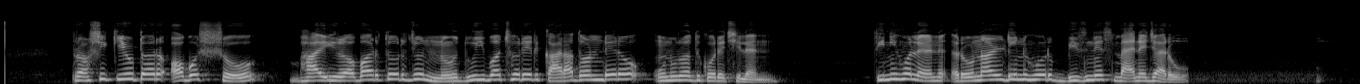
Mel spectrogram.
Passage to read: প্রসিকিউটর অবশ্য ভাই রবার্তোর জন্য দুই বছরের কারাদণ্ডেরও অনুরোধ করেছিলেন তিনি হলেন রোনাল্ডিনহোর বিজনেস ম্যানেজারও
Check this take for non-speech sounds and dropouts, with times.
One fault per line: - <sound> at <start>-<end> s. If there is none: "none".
none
